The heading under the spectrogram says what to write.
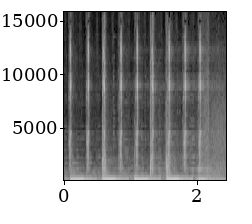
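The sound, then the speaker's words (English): A clock ticks steadily, about three crisp ticks per second, over a soft, repeating musical backing; no one speaks. “I can write a loop for a number, like plant 5 flowers, or I can use a loop to repeat something forever, like how a clock keeps ticking forever and ever.”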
